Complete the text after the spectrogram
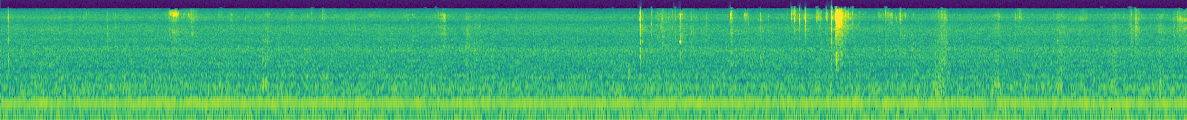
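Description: A woman crunches and chews food close by.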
